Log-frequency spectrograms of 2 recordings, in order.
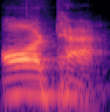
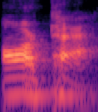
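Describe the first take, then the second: First: 'Out of' is blended into 'outta'. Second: The same.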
